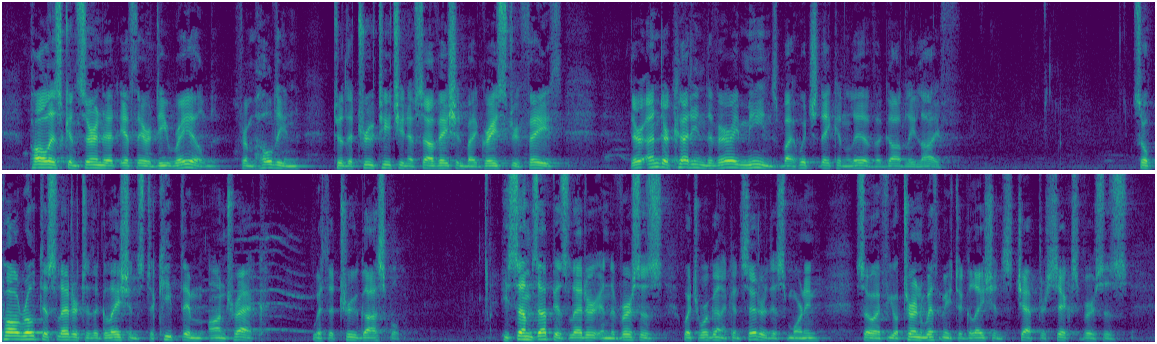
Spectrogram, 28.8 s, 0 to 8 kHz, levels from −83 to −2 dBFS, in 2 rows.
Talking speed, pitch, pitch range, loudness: 160 wpm, 120 Hz, 110-140 Hz, -25 LUFS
